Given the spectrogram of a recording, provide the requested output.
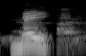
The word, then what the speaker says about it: make: another example is make we don't pronounce the last e right the pronunciation is make until this part cake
